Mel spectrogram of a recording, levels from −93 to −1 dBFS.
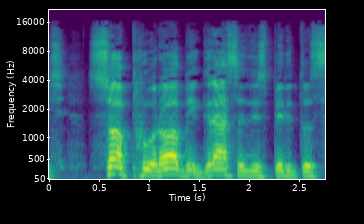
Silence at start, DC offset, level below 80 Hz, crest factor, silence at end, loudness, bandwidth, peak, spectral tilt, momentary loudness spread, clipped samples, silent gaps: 0 s; under 0.1%; -56 dBFS; 16 dB; 0 s; -15 LUFS; 15.5 kHz; 0 dBFS; -5 dB/octave; 13 LU; under 0.1%; none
